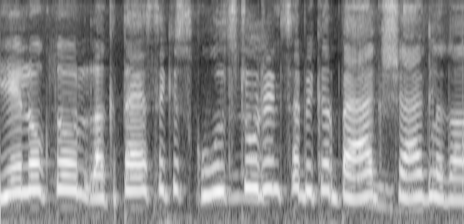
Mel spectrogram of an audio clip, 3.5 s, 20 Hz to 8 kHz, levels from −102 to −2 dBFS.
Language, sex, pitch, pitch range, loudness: Urdu, female, 325 Hz, 275-365 Hz, -15 LUFS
